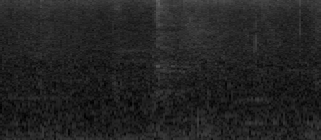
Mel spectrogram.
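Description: Footsteps walk across a hard floor.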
